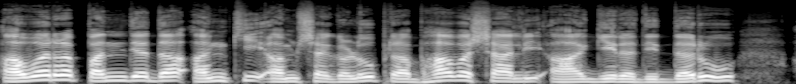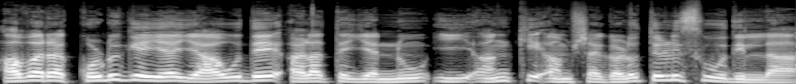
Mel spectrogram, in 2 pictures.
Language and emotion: Kannada, neutral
